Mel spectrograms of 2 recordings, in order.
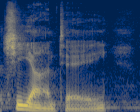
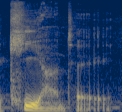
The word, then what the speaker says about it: Chianti: Not a Chianti, but a Chianti. It's spelled accordingly. C-H-A-N-T-I. Let's do it one more time because I'm an idiot. C-H-I-A-N-T-I.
